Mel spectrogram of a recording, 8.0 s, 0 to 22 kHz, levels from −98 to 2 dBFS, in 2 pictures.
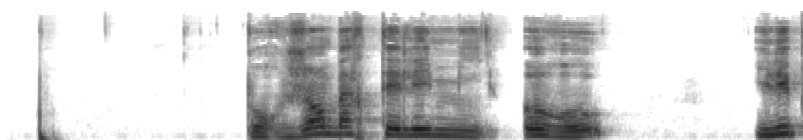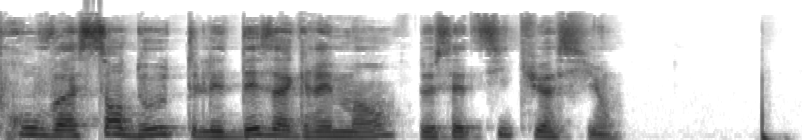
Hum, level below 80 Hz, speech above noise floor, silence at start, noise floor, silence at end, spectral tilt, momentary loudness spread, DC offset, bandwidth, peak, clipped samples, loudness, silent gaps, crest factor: none; -50 dBFS; 66 dB; 0.2 s; -83 dBFS; 0.15 s; -3.5 dB/octave; 14 LU; under 0.1%; 15 kHz; 0 dBFS; under 0.1%; -17 LUFS; none; 20 dB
